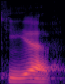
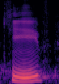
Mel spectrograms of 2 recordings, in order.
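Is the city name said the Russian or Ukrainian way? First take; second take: Russian; Ukrainian. First: The name is said the Russian way. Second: The name is said the Ukrainian way. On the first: "That's more the Russian way to pronounce it" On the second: "that's the Ukrainian way to spell it"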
